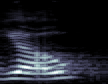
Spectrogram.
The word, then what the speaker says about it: Yeo: brand goals was to get people saying the brand name right. So that's why it's Yeo so that everyone would say Yeo rather than Yeo, or however people are pronouncing, which that's just genius there by itself.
